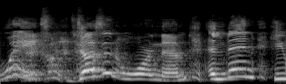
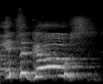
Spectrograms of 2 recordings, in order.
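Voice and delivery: high-pitched cry of alarm; hammed-up panic, pitched way up; mock fearful cry; 9 semitones higher than usual. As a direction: imitate terrified men crying out. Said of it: "In fear, they cry out".

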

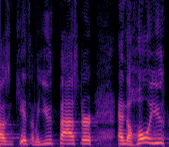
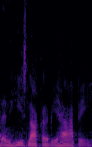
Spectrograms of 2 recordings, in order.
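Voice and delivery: very low, hushed ominous warning; imitating a solemn monotone, almost under the breath; grave warning; 12 semitones lower, 23 dB quieter than usual. Church man warns visitor about the pastor, grave warning.

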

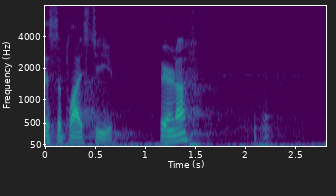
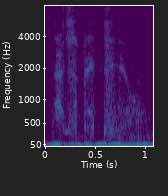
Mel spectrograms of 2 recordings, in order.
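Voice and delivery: whisper; 16 dB quieter than usual. Real, not acted. Whispered aside after quote.

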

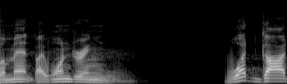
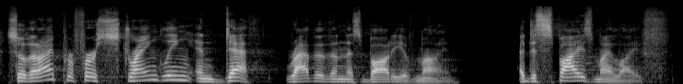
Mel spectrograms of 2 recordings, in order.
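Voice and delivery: scripture reading; 3 semitones higher than usual. Acted. Pastor reading Job's complaint to the congregation, earnest scripture reading. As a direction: read Job's lament with weight.

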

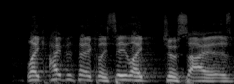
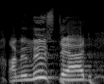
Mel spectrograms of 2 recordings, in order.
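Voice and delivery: put-on louder, stubborn little boy; insistent kid; 3 semitones higher, 7 dB louder than usual. Kid insisting to his dad.

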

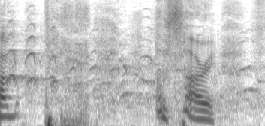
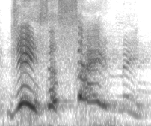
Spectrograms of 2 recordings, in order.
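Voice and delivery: mock desperate plea; 10 semitones higher, slower than usual. Imitating girl after vodka begging Jesus, high mock plea. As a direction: cry out for rescue, hammed-up. Quotes girl's cry after drinking.

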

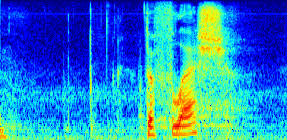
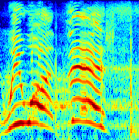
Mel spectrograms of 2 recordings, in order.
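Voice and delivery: high, slow, loud demanding whine; the flesh shouting its craving; 13 semitones higher, 3 dB louder, much slower than usual. Acted. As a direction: stretch it out like a greedy child. Flesh voiced as whiny demand.

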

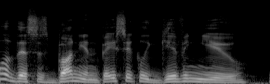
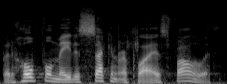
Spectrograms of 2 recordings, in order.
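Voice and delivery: story reading; 6 dB louder than usual. A narrator's reading. Reads narration of the giant.

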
